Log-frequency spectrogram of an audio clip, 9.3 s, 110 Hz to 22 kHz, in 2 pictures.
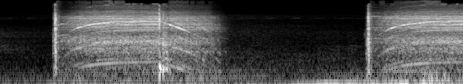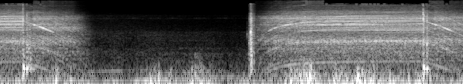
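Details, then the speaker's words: Replacement starter for a 2002–2006 Toyota Camry 2.4 L, bench-tested before installing: three short spins, each a high whirring wind-up with harsh internal grinding and a clack. The new starter is defective inside and will be returned. "Something is wrong with this starter. It's making a horrible noise inside. That's not supposed to happen. This one is also defective."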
